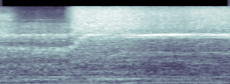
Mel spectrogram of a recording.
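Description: A funhouse room effect: a rushing hiss that begins under a second in, joined about a second in by a deep steady rumble, over a steady high-pitched tone.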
